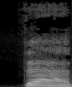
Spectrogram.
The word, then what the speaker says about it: there: there 这个词我们注意 th 要咬舌，之后呢发成一个 air air 的双元音，这是英音读法。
